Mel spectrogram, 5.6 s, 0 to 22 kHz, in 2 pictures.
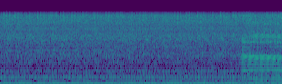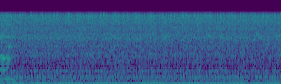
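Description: Honda H22A four-cylinder engine of a 1995 Civic idling steadily a few minutes into its first cold start of the day. A short steady hum-like tone sounds about halfway through.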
